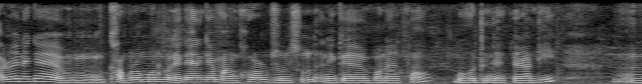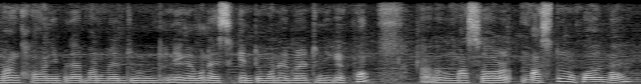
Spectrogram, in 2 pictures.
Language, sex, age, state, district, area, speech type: Assamese, female, 45-60, Assam, Nagaon, rural, spontaneous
